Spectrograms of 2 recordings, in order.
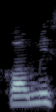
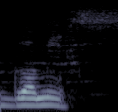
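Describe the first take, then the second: First: The word begins with a k-like sound. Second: The word begins with a hard g sound.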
